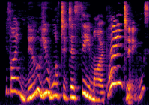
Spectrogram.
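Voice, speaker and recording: High-pitched put-on character voice from a woman, moderate in pace, its pitch swinging very widely. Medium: read story.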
